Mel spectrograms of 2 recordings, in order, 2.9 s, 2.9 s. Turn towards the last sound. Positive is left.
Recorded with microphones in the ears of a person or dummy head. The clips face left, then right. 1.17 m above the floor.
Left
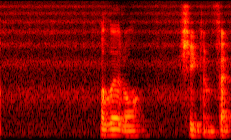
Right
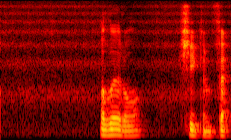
turn(degrees=-65)  # may be behind; listen again after turning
